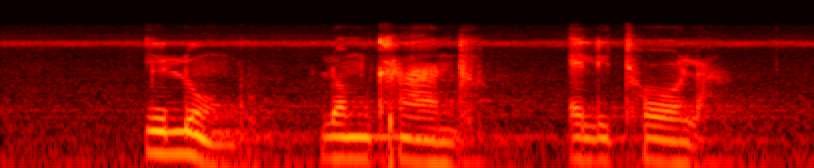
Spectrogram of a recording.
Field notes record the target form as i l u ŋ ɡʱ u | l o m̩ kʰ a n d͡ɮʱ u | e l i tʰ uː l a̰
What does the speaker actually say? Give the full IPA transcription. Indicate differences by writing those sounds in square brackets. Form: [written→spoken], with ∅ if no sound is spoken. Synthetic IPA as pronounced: i l u ŋ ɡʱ u | l o m̩ kʰ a n d͡ɮʱ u | e l i tʰ [uː→ɔː] l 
